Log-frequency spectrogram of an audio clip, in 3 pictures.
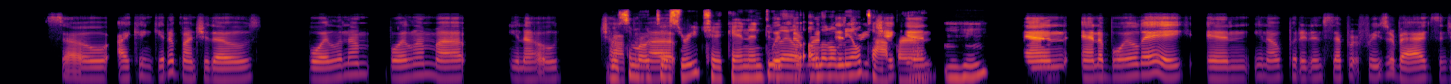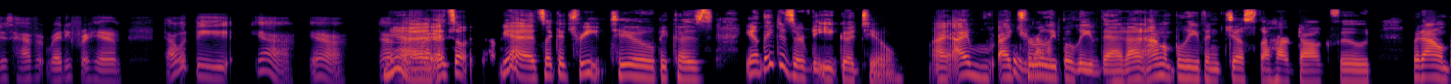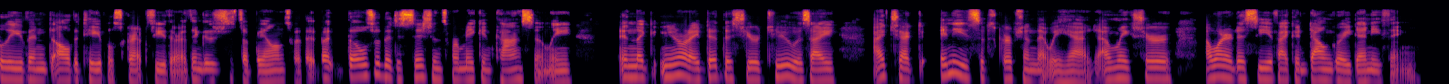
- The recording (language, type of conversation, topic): English, unstructured, How can I notice how money quietly influences my daily choices?
- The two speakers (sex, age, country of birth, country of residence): female, 50-54, United States, United States; female, 50-54, United States, United States
- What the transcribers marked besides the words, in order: other background noise; unintelligible speech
